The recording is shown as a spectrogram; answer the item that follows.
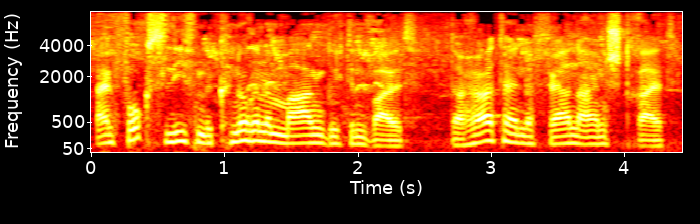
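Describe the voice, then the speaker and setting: A man reading a scripted fable as a radio narrator, with clear noise behind him. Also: mid-range voice, sing-song, normal speed, a little mellow. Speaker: radio host and story narrator.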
